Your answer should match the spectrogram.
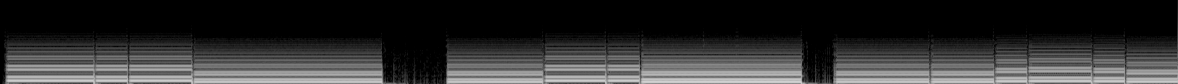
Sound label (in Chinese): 独奏 第四声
